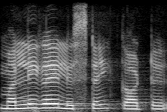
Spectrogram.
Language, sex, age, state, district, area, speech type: Tamil, female, 18-30, Tamil Nadu, Viluppuram, urban, read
